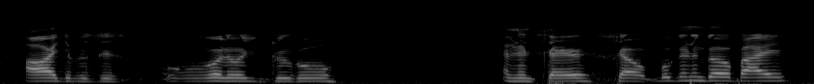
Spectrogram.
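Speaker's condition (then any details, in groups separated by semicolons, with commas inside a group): Cerebral palsy; affects legs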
